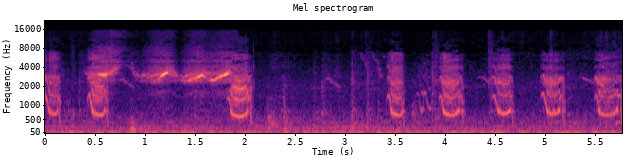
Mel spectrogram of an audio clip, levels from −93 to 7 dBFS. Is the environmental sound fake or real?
real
